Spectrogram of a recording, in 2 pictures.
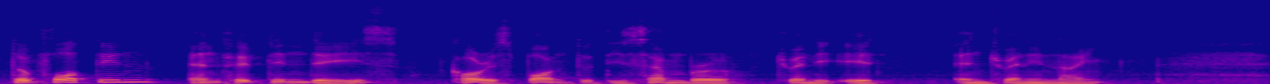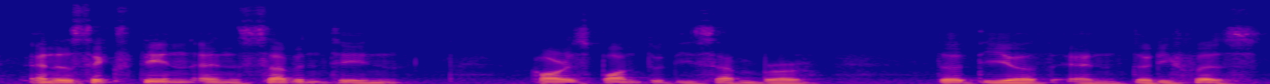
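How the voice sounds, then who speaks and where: A man's voice: deep voice, expressive, a little slow, lo-fi sound. A man narrating a methodical, scripted explanation of dates and a calendar puzzle. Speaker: religious video presenter.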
